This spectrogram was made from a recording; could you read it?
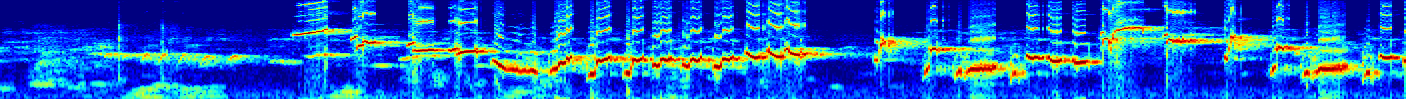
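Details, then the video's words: White-rumped shama lure song used to prompt replies from other shamas: a soft opening whistle, then a loud, continuous stream of quick chirps, rising slurs and varied whistles with hardly a break. "HITUNGAN MENIT SAJA, MURAI BATU APAPUN LANGSUNG NYAUT"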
